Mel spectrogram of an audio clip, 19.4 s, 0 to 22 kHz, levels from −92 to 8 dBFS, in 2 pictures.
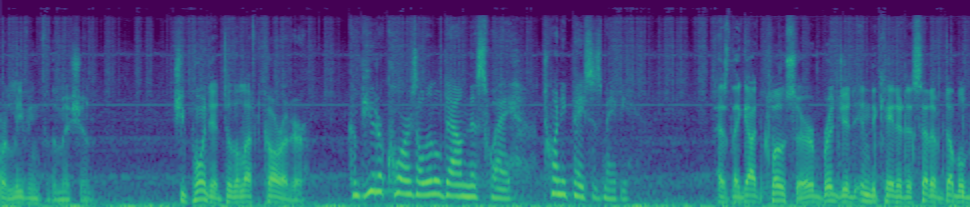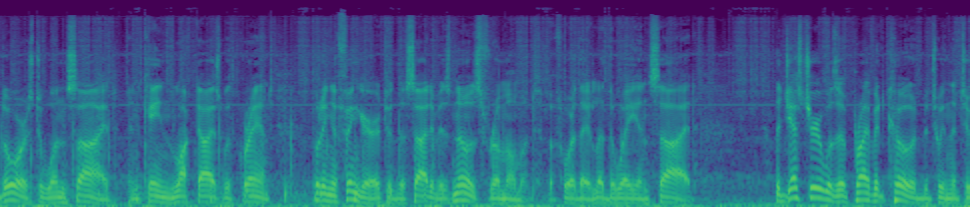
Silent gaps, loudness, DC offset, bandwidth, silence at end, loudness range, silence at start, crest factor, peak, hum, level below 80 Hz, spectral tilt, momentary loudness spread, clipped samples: none; -21 LUFS; under 0.1%; 17 kHz; 0 s; 3 LU; 0 s; 16 dB; -4 dBFS; none; -36 dBFS; -5 dB/octave; 14 LU; under 0.1%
